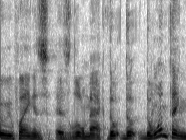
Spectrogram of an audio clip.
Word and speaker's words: Little Mac: those hammer brothers also is it little mac or lolmac it's little mac that's how they always spell it that's good the way you say it is up to you i'm probably going to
